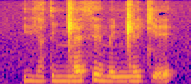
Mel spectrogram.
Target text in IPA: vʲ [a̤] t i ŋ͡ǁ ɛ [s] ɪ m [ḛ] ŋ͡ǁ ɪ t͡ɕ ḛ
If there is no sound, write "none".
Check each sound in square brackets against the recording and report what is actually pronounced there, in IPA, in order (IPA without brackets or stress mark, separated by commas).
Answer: a̤, s, e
